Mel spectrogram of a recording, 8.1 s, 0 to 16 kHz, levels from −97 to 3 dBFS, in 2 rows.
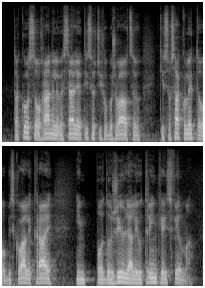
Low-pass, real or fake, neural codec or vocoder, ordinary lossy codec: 14.4 kHz; real; none; none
